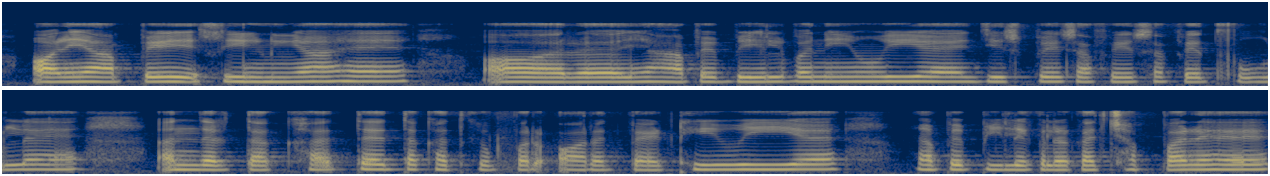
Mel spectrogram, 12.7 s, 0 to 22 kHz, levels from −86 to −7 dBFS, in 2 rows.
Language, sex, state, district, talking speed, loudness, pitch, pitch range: Hindi, female, Bihar, Gopalganj, 170 wpm, -30 LUFS, 220 Hz, 210-225 Hz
